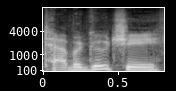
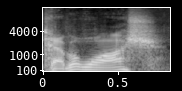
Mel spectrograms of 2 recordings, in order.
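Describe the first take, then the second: First: The name ends with a goochee sound. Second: The name ends with a wash sound. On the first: "the correct pronunciation is not Tabaguchi" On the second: "Not Tabawash, some people say that"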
